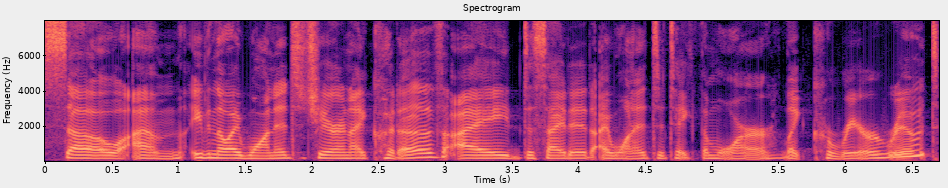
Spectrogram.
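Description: A woman with an American accent and fairly low pitch, at a moderate pace with hardly any pauses, on a very clean recording with a silent background. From US Midwest, Bloomington, Indiana. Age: 20s. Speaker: podcast host. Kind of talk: casual chat. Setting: studio. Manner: animated.

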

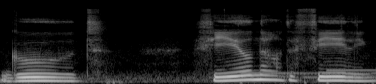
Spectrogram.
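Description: A woman speaks with a soothing tone. Her pitch is fairly low. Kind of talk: guided self-hypnosis script, read as a soothing induction with countdowns. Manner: calm, gentle, reassuring instructions.

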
